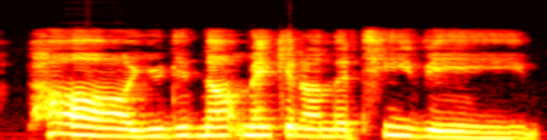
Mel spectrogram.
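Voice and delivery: loud, high-pitched exclamation to a friend; playful loud outburst; calling out. Real, not acted. Teasing call to a chat member.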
